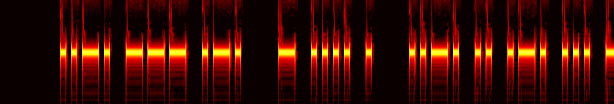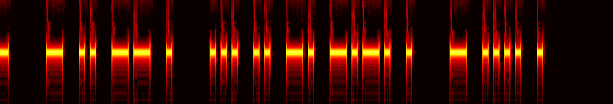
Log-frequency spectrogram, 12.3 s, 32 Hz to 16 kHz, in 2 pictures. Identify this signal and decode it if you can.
Morse code, heard as a keyed tone, about 21 wpm, 700 Hz. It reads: FOR THE FIRST TIME SINCE THE
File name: practice / 22wpm / Sets of 6 Words - 22wpm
